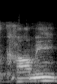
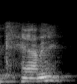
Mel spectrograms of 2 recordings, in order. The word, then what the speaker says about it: Kamhi: Is it Kami or Cammy or how do you pronounce your last name? It originally was Kami, but when I got married, my my wife them wife changed it to Cammy.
